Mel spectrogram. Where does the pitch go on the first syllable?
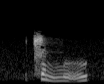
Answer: falling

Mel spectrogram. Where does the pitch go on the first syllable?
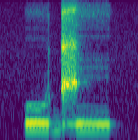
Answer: high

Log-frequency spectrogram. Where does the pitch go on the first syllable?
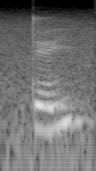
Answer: rising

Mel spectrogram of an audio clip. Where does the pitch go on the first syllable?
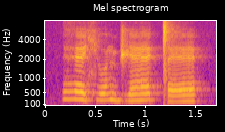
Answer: falling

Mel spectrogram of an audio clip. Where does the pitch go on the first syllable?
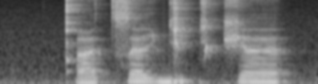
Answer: low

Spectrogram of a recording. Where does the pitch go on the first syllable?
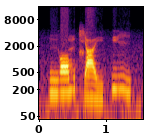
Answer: rising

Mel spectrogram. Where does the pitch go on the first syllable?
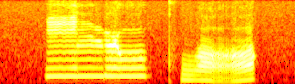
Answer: high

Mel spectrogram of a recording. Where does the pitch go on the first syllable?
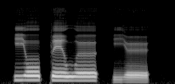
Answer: high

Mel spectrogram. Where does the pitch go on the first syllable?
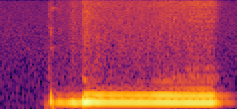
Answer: low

